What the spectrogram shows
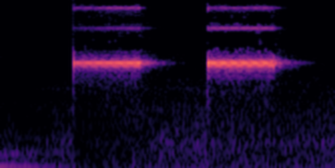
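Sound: fire alarm ringing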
